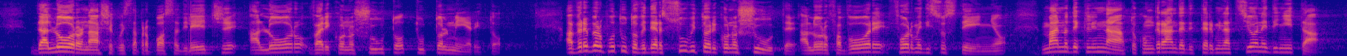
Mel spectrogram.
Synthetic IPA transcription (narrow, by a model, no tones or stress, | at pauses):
d̪alːoːɾonaʃːekwest̪apɾopɔst̪ad̪iled͡ʒːealːoːɾovarːikonoʃːuːt̪ot̪ut̪ːoilmɛ̰ːɾit̪o̰ | avɾɛbːeɾopot̪uːt̪oved̪ersuːbit̪oɾikonoʃːuːt̪eʔalːoːɾofavoːɾeformed̪isost̪eɲːo | maanːod̪eklinaːt̪okoŋɡɾand̪ed̪et̪erminat̪sːjoːneːd̪ːiɲːit̪a̰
